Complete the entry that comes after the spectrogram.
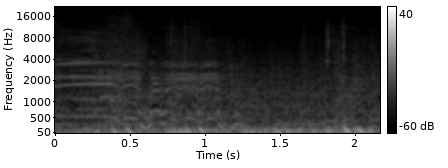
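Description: Horses in the battle game Bannerlord whinny loudly as hooves clatter in quick, uneven clip-clop rhythm, a cavalry charge of mounted horse archers close by with no talk.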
